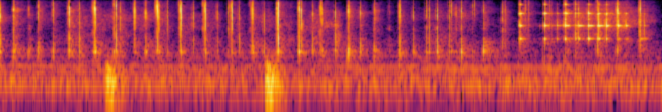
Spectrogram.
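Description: A drinking glass is tapped repeatedly in quick succession, giving a quiet run of bright, short clinks with almost no ring. Near the end the taps ring with a clearer glassy tone.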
